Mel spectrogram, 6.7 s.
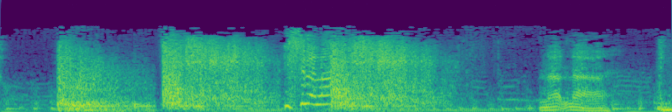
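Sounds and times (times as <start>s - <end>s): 
rifle gunshots: 0.6s - 4.7s
speech: 2.9s - 3.6s, 5.4s - 6.6s.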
